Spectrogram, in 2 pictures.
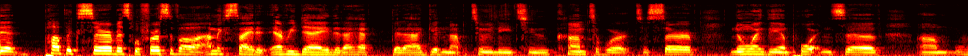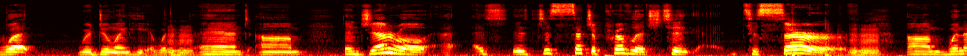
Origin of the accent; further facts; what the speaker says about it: Washington, District of Columbia, United States; I grew up in Washington, D.C., so I'm a product of D.C. public schools.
